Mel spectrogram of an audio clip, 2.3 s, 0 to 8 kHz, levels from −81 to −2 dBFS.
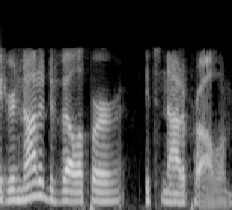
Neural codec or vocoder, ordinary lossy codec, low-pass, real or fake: codec, 16 kHz, 1 kbps, X-Codec, HuBERT features, trained on LibriSpeech; AAC, 16 kbps; 7.2 kHz; fake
